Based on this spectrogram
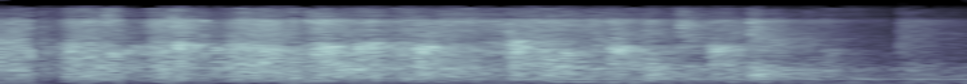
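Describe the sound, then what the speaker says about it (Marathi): A crowd at a school event launching digital education claps for the volunteers, a full burst of many hands close by with a few thumps mixed in, easing slightly toward the end. "तर त्यांच्यासाठी पण एकदा जोरदार टाळ्या व्हायला पाहिजे"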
